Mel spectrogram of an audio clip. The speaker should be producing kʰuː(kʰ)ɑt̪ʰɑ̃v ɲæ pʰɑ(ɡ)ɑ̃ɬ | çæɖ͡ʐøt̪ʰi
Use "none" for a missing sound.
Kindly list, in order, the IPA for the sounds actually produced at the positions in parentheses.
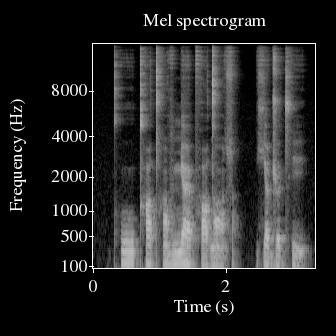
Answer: kʰ, d̪

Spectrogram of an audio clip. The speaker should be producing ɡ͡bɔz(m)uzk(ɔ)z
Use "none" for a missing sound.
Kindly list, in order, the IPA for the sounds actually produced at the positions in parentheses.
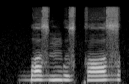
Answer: m, ɔ

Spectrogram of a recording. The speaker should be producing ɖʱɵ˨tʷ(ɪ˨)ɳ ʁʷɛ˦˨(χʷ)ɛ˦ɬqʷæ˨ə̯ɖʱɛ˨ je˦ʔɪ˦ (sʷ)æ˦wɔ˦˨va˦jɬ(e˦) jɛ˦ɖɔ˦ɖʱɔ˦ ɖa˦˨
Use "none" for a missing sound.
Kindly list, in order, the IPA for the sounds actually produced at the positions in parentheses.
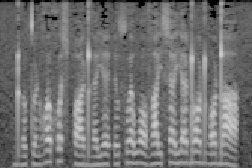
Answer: ɪ˨, χʷ, sʷ, ɛ˦

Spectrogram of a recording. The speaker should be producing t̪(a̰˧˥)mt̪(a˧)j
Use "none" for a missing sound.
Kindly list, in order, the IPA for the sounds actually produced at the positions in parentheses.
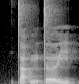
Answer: a̰˧˥, ə˧

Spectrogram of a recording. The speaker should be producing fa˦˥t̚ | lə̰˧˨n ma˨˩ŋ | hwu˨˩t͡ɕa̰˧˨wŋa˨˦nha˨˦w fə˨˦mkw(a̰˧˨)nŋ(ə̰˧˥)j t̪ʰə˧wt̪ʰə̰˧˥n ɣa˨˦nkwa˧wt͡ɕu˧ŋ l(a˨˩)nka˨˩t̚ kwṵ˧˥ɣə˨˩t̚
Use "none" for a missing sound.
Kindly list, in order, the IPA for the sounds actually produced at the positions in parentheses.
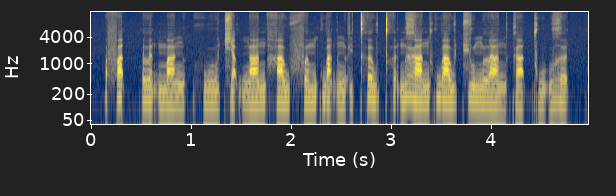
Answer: a̰˧˨, ə̰˧˥, a˨˩

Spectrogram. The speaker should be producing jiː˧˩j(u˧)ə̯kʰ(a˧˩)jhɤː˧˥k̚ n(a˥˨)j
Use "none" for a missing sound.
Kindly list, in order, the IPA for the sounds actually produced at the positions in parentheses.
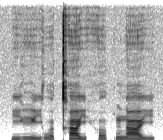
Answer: u˧˩, a˥˨, a˥˨

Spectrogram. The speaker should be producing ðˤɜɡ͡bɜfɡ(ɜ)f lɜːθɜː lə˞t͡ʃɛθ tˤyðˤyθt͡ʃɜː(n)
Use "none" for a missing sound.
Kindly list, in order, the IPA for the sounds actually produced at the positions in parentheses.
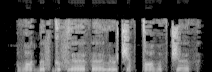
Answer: ə˞, θ

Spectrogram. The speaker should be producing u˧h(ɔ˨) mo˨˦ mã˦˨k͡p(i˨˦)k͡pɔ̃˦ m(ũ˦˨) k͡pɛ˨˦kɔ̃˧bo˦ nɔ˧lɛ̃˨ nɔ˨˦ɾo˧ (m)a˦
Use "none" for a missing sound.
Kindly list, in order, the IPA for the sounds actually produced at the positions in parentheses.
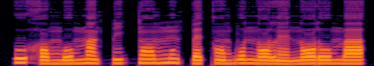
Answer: ɔ˨, i˨˦, ũ˦˨, m

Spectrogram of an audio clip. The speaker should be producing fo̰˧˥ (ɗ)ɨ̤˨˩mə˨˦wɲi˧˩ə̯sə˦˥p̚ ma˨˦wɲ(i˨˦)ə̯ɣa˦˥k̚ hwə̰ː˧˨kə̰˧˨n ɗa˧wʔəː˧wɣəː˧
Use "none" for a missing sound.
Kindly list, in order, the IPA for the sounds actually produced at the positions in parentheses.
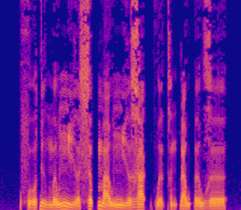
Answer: ɗ, i˨˦

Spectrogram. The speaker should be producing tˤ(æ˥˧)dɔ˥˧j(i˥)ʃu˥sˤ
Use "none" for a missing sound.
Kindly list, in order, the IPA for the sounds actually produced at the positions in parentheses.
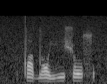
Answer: ə˥˧, i˥

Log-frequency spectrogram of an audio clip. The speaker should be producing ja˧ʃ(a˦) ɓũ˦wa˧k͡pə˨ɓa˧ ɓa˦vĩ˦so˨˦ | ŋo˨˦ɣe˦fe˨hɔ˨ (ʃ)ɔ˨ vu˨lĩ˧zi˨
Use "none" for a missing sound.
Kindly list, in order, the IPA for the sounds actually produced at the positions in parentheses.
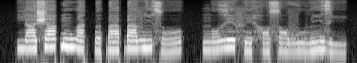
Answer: a˦, s

